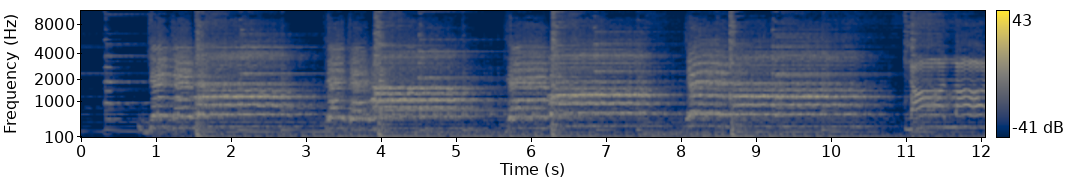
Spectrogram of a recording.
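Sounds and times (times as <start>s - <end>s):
chorus singing long held notes: 0.7s - 11.5s
steady low drone: 0.9s - 11.1s.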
